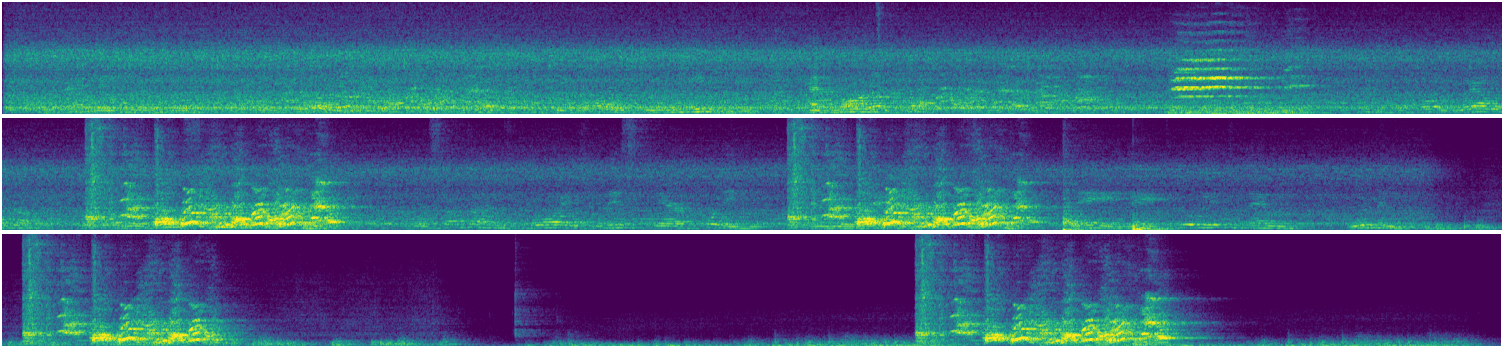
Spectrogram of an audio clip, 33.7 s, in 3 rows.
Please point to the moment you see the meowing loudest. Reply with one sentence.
The volume of the meowing peaks at 9 seconds.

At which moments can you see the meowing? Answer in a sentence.
You can hear the meowing from 8.7 to 9.8 s and from 19.2 to 19.8 s.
